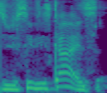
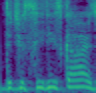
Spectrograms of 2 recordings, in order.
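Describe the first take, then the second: First: Said in the usual way. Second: Higher, urgent mock asking; pressing his friend, mildly imitated; eager question. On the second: Man urging his friend about the strangers, higher and eager. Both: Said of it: "he was gonna ask him".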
